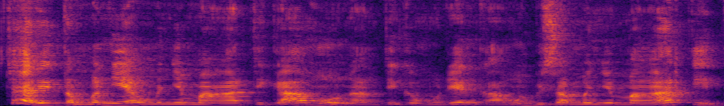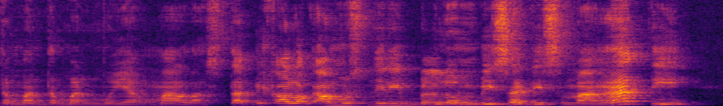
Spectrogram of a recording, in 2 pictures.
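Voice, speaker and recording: A man's voice: fairly high pitch, fast. Young man preaching in a roomy space. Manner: conversational, acts out quotes, sudden loud emphasis. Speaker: youth preacher. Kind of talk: sermon to students. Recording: roomy, distant from mic.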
